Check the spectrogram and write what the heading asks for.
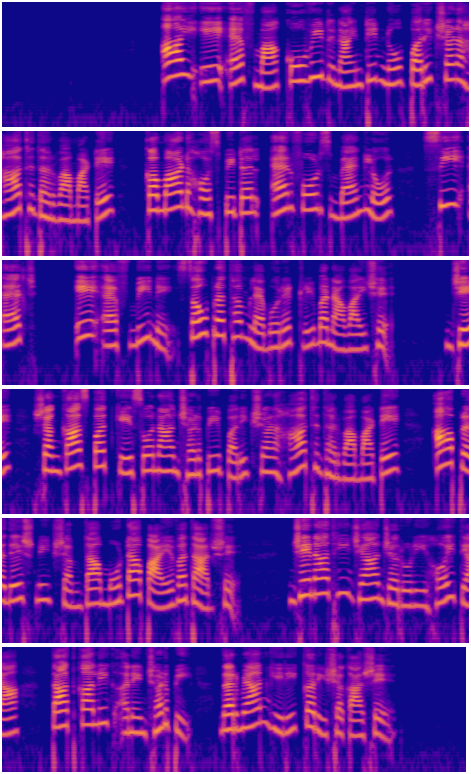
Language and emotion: Gujarati, neutral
